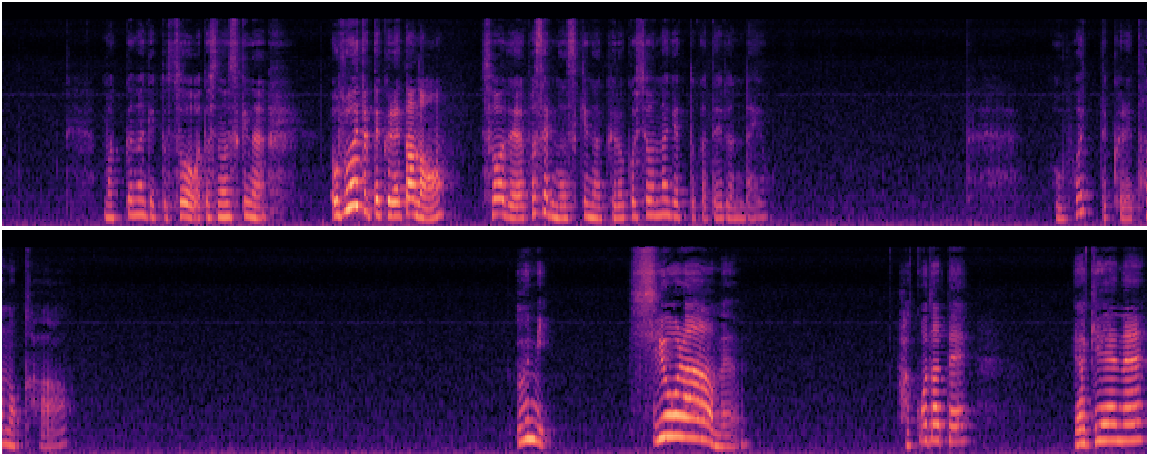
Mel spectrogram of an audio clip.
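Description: A young woman talks calmly and warmly into a nearby microphone, in bursts with pauses.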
